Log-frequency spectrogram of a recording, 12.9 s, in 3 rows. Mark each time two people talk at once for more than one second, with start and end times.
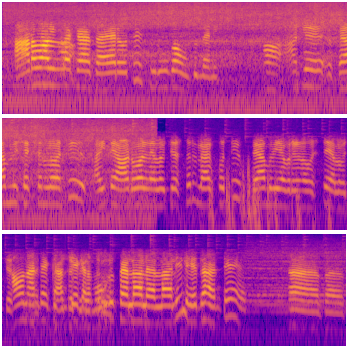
8.8-10.3

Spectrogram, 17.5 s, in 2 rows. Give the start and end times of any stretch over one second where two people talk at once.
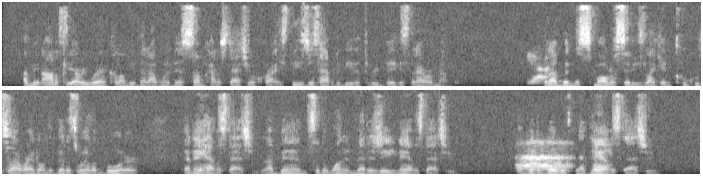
15.2-16.4

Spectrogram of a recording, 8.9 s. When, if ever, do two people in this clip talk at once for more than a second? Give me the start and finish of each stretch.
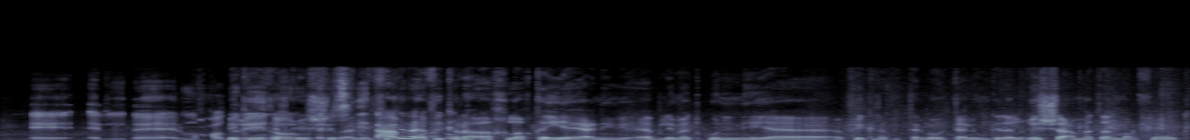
1.8-3.6

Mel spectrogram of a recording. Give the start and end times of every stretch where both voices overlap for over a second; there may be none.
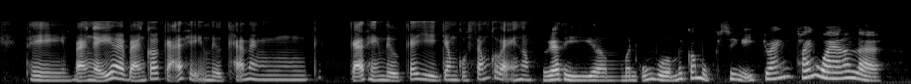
none

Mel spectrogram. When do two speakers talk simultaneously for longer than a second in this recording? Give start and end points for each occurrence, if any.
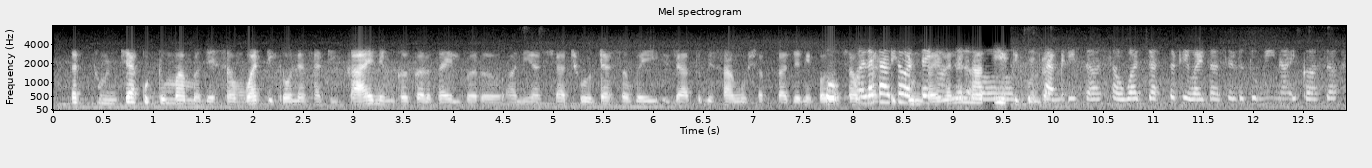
7.7-10.2

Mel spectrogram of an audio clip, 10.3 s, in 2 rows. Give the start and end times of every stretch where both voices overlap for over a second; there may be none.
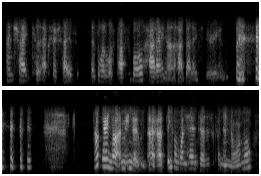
none

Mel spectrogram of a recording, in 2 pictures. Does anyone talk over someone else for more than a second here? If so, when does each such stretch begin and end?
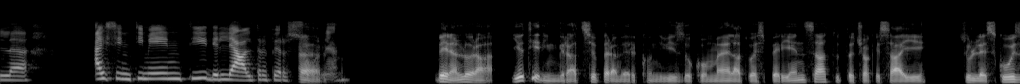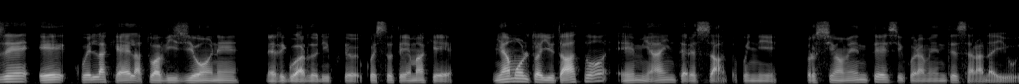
none

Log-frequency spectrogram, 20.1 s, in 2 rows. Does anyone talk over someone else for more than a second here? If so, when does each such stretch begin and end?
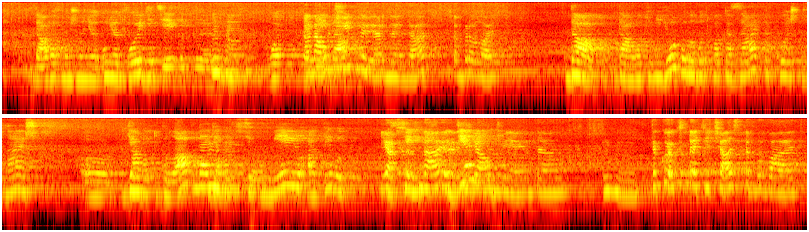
14.8-16.3

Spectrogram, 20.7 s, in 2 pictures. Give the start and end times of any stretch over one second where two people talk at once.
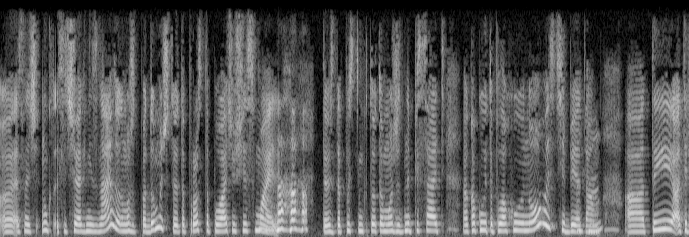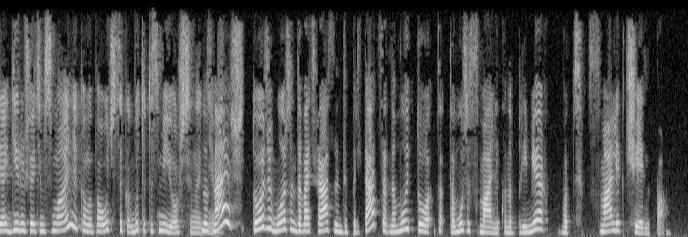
none

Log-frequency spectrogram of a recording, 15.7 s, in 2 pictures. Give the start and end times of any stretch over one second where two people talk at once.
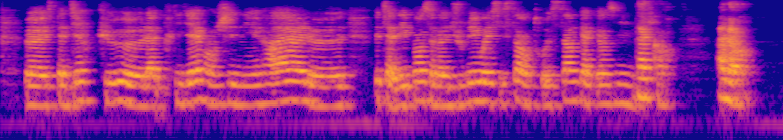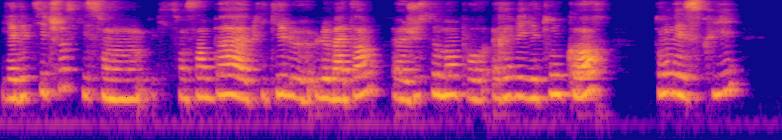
none

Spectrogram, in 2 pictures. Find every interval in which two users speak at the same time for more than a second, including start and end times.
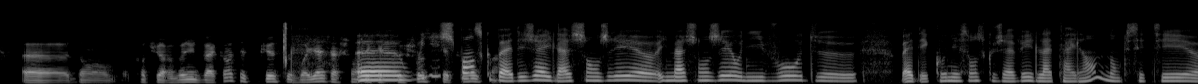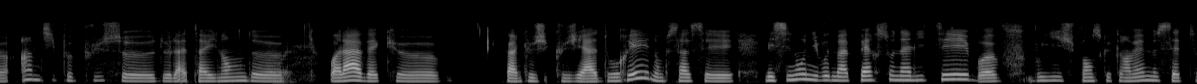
3.6-4.8

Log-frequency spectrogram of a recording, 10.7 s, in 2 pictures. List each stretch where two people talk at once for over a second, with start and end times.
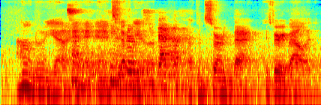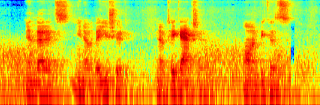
1.1-2.6

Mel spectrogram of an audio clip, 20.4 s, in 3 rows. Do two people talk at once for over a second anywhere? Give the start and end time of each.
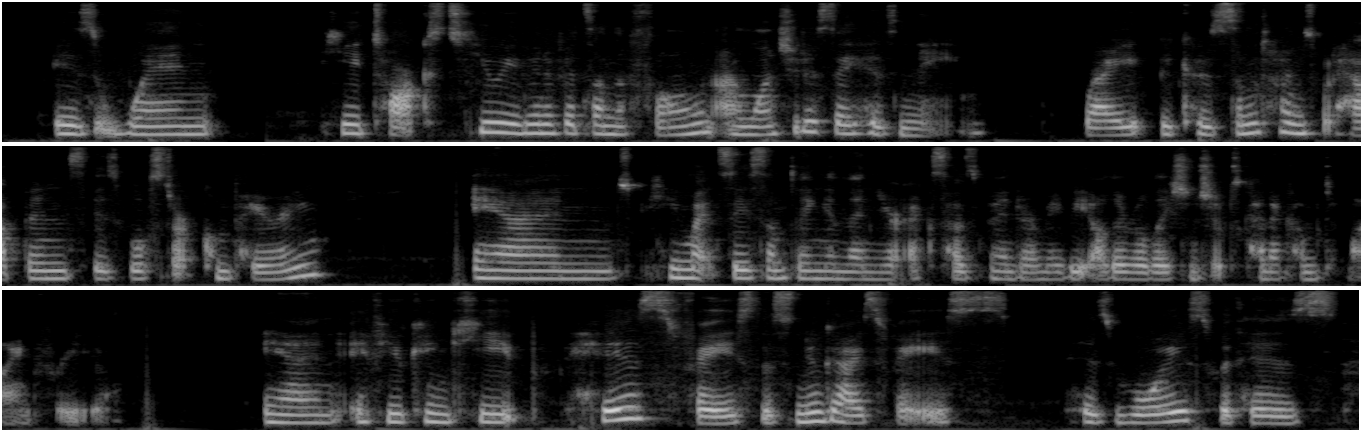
none

